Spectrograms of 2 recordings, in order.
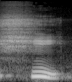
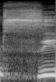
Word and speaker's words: She: फिर नेक्स्ट है SHE, शी। इसे हम सी नहीं बोलेंगे, इसे हमें बोलना है शी।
